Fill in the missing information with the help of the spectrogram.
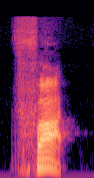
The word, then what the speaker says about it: Pfaadt: Pfaadt is how you spell this guy's name. Fought is the pronunciation there.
